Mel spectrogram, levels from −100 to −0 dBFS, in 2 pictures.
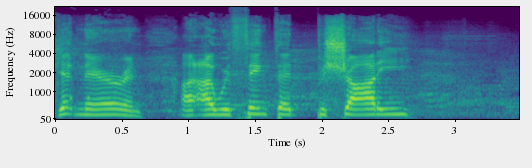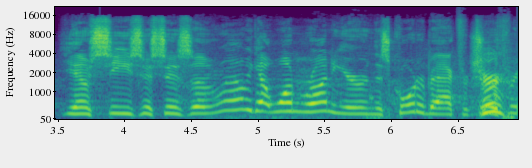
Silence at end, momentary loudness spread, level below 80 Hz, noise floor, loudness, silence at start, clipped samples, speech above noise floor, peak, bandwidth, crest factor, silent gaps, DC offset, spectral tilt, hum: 0 s; 12 LU; -58 dBFS; -47 dBFS; -17 LUFS; 0 s; under 0.1%; 29 dB; 0 dBFS; 17.5 kHz; 18 dB; none; under 0.1%; -2 dB/octave; none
